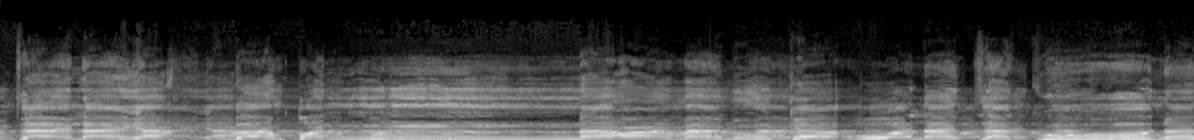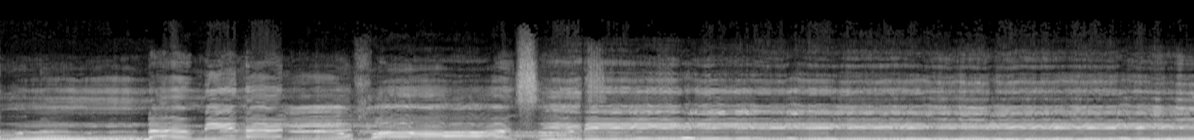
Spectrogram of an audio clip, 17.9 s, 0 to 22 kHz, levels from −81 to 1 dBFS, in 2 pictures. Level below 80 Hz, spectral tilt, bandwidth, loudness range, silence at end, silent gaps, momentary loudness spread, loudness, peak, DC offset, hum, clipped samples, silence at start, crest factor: -68 dBFS; -3 dB/octave; 17.5 kHz; 2 LU; 0 s; none; 4 LU; -17 LUFS; -4 dBFS; under 0.1%; none; under 0.1%; 0 s; 14 dB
